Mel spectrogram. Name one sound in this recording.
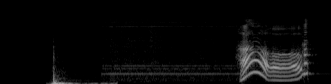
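Cheerful electronic game music plays.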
